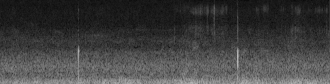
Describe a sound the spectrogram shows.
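A cricket bat knocks a ball with a sharp crack.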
